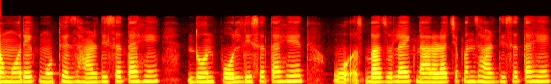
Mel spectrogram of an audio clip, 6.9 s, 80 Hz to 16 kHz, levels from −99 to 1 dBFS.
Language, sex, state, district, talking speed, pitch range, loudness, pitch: Marathi, female, Maharashtra, Sindhudurg, 140 wpm, 190-210 Hz, -21 LUFS, 200 Hz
